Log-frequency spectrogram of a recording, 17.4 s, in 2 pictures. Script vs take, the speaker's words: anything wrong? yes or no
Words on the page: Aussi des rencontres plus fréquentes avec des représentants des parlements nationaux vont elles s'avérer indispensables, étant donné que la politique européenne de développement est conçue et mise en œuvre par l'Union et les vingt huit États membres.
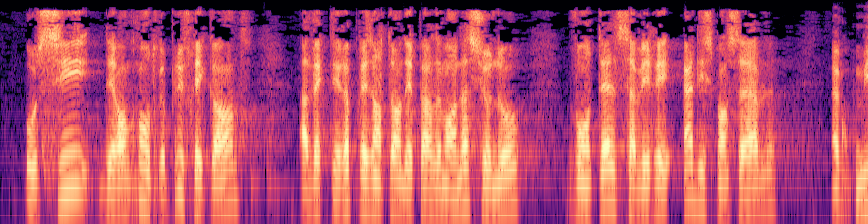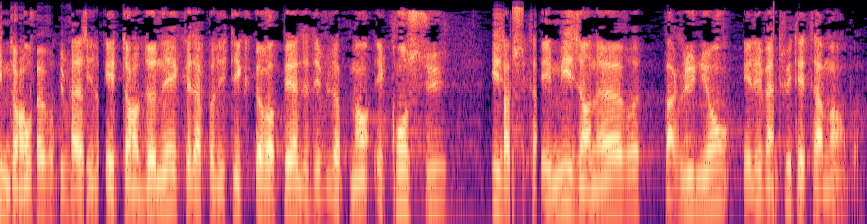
yes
